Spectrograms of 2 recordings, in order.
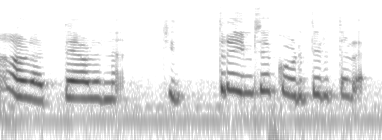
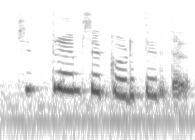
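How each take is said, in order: First: Tearful mother sobbing out her worry; words breaking with tears over her daughter; crying. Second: Crying repeat. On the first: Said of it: "ಯಾಕ್ ಅಮ್ಮ ಹಿಂಗ್ ಅಳ್ತಾ ಕೂತಿರೋದು?". (ಅಳುತ್ತಾ) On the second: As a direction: let the repeat crack up into a whimper. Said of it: "ಯಾಕ್ ಅಮ್ಮ ಹିಂಗ್ ಅಳ್ತಾ ಕೂತಿರೋದು?". (ಎತ್ತರದ ದನಿಯಲ್ಲಿ ಮೆಲ್ಲನೆ ಅಳುತ್ತಾ) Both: Acted.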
